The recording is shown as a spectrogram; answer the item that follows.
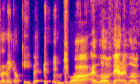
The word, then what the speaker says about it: Bourgeois: is it Bourget? How do you say your last name? It's bourgeois. Bourgeois.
